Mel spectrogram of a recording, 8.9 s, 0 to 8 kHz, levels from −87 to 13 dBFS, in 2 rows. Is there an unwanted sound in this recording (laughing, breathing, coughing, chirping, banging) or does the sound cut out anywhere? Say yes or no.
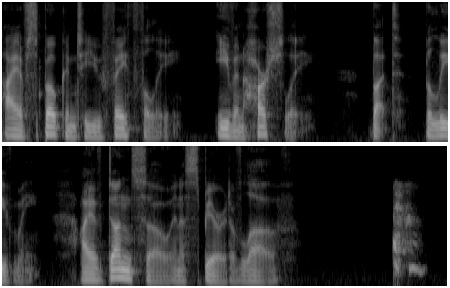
yes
